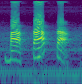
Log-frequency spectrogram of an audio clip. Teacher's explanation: percebemos através da pronúncia que a sílaba mais forte da palavra batata é a segunda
